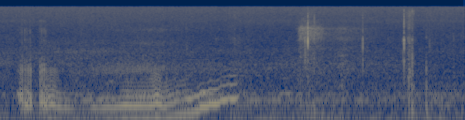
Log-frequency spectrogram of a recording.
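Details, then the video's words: Pekingese dog snoring while asleep: low rumbling breaths with a rising, harmonic-rich wheeze near the start, then softer steady breathing, with a few brief clicks and rustles later. "snoring dog - pekingese"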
